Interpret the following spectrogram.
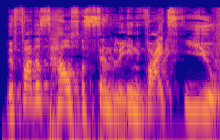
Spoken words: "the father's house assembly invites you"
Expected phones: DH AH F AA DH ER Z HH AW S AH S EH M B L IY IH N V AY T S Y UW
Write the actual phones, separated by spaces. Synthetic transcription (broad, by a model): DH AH F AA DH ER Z HH AW S AH S EH M B L IY IH N V AY T S Y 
